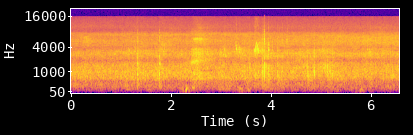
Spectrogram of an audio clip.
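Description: Near silence: faint outdoor background hiss, with a few short, faint bird chirps in the middle.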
